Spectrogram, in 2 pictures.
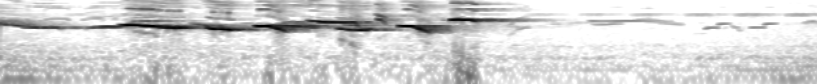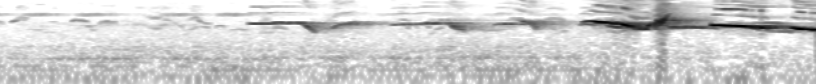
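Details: Oriental magpie-robin (kacer) singing, used to stir other birds into song: quick twittering whistles, then a thin steady high tone and near silence, then loud swooping whistled phrases return.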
